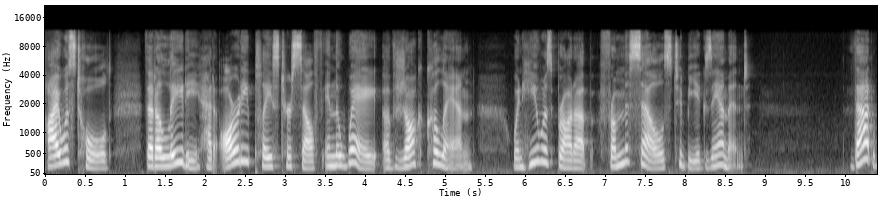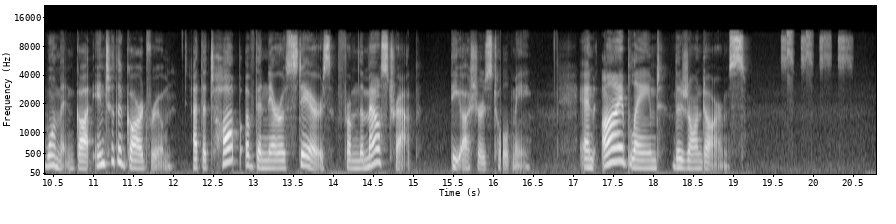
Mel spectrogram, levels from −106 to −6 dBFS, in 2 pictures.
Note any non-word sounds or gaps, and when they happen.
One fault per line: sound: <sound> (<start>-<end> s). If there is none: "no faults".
sound: dropout (16.1-16.1 s)
sound: laugh (19.6-20.5 s)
